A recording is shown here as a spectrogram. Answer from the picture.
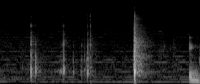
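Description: A series of short plastic clicks and knocks as an Ajax Socket smart plug is pushed into a power strip outlet, the loudest a single sharp click about a second and a half in. Faint background music plays underneath.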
